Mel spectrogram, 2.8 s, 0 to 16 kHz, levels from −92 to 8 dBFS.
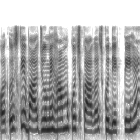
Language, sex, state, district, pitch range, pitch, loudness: Hindi, female, Bihar, Darbhanga, 260-300 Hz, 275 Hz, -12 LUFS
